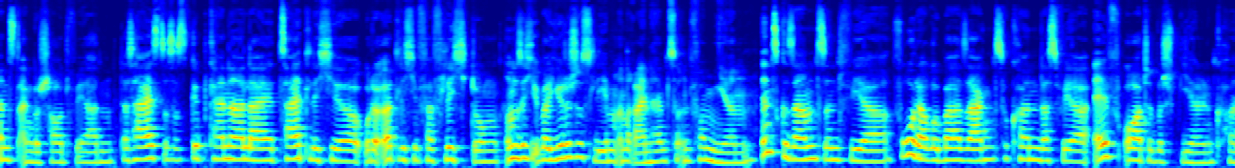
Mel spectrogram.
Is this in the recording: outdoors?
no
